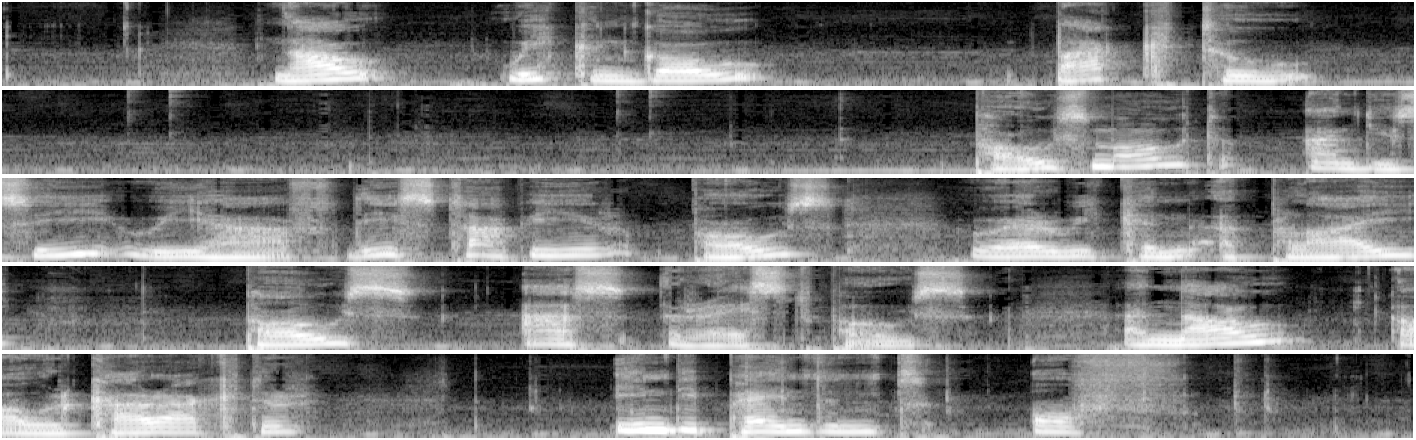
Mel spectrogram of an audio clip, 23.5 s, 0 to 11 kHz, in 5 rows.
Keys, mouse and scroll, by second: 5.0 click, 16.3 click, 21.3 Caps_Lock, 23.0 Tab.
